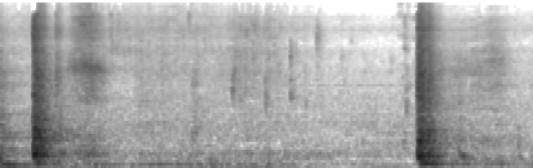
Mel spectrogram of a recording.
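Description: Mint and green chillies rinsed under a running kitchen tap, with two sharp bursts of water splashing near the start and again near the end over a low steady flow.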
